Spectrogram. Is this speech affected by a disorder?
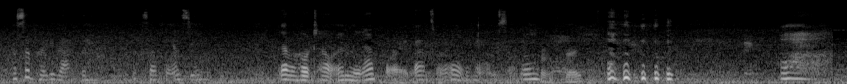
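No.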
